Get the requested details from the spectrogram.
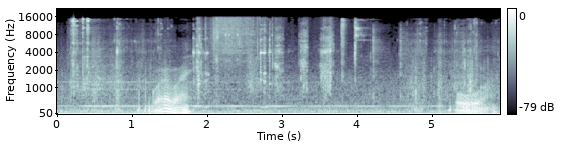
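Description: Small items clatter and rustle as something is put together by hand.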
